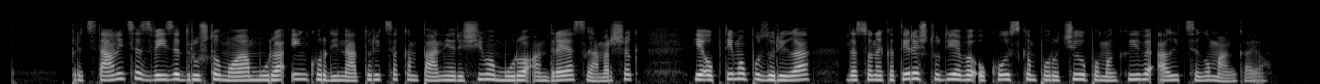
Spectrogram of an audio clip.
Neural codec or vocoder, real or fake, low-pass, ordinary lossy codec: none; real; none; none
